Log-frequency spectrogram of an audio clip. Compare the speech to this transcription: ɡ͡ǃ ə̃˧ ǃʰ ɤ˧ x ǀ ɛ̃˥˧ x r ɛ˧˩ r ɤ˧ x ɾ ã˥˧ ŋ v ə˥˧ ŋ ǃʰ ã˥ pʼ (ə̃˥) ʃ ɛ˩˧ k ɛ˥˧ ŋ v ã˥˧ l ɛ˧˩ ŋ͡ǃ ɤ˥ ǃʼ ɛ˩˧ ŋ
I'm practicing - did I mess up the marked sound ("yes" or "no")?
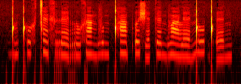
yes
